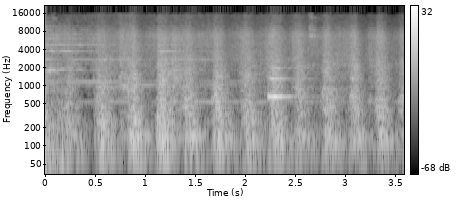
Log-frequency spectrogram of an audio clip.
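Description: A train departs from a station with a steady, rhythmic chugging and hissing steam, with a faint whistle-like tone briefly rising above the pulsing rumble; no one speaks.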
